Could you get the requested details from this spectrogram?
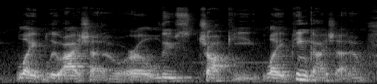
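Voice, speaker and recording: A woman with an American accent at a fairly quick pace, with noticeable background noise and audible room echo. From US, moved around (Navy family). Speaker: beauty vlogger. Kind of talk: casual vlog talk. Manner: fast.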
